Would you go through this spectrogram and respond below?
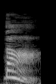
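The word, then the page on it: da4: Mandarin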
